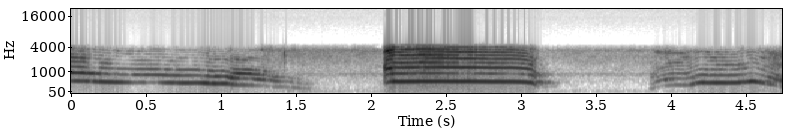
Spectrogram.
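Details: A husky-wolf hybrid, encouraged by its owner, gives three drawn-out, rich harmonic howls separated by short pauses: the first slides lower, the middle holds a steady pitch, the last rises then falls.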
